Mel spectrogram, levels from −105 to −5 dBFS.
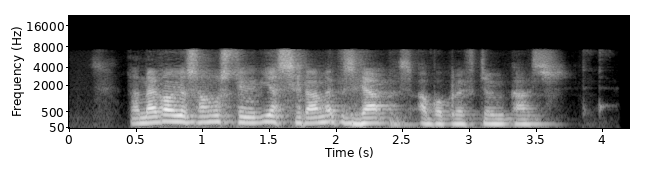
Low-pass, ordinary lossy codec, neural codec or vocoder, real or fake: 7.2 kHz; AAC, 64 kbps; codec, 16 kHz, 0.5 kbps, FunCodec, trained on Chinese and English, 25 frames a second; fake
